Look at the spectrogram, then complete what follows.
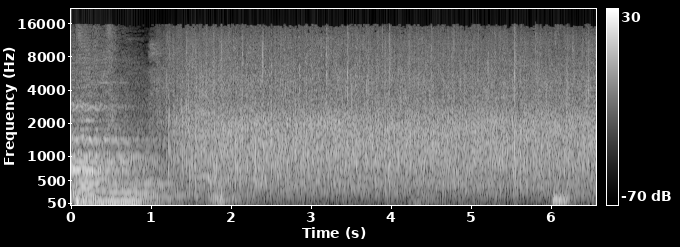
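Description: A final sung note held over the orchestra ends about a second in, and the audience breaks into steady applause.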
